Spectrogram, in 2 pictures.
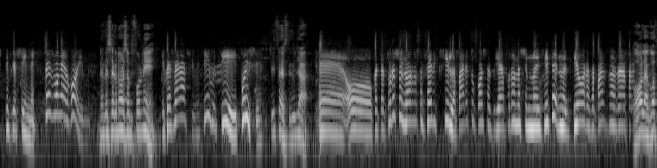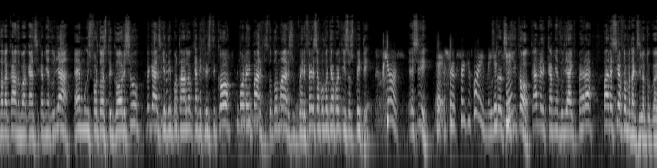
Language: Greek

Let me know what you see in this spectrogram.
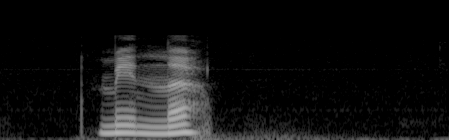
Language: Swedish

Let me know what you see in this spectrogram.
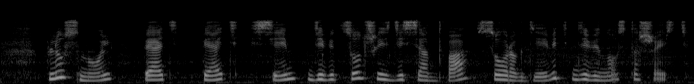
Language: Russian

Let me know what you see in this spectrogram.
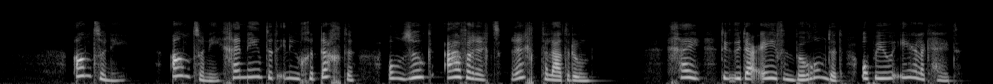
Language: Dutch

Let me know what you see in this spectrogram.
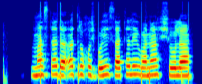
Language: Pashto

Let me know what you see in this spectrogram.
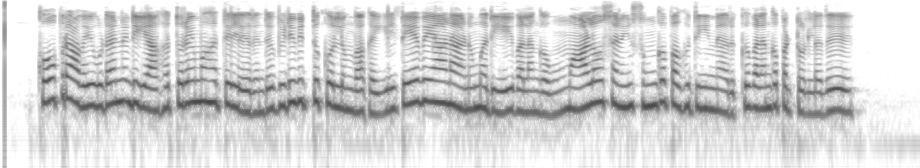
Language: Tamil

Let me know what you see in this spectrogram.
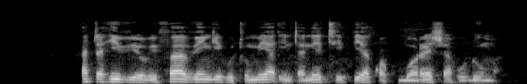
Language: Swahili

